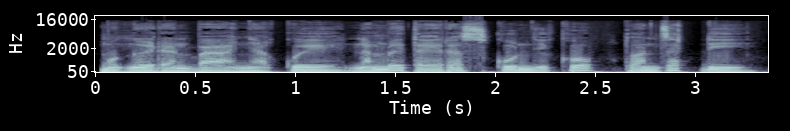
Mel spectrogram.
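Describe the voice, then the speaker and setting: A man narrating a literary novel as an audiobook, steady and expressive. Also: deep voice, fairly quick, no room sound, studio quality.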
